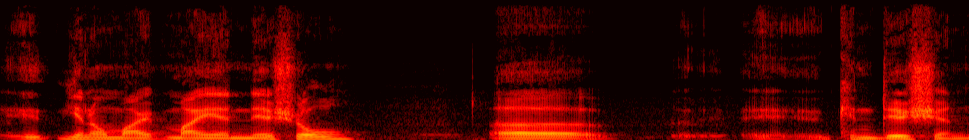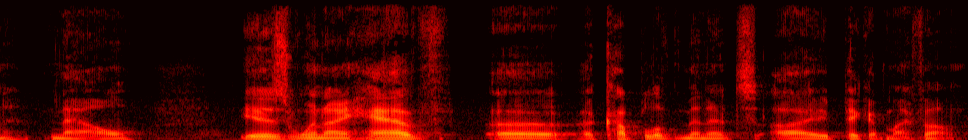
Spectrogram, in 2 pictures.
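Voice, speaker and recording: A man hosting a podcast interview, talking in a halting, thoughtful way with many restarts. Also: mid-range voice. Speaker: podcast host. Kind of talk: conversational interview.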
